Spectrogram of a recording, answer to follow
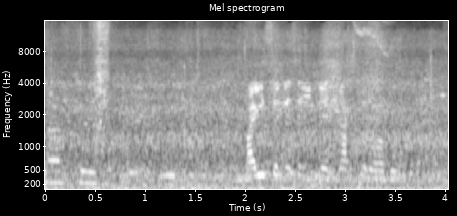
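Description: Low, indistinct talking in the background over a steady low hum.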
